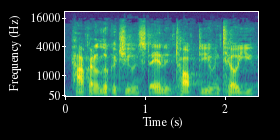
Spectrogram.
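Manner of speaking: usual speaking voice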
